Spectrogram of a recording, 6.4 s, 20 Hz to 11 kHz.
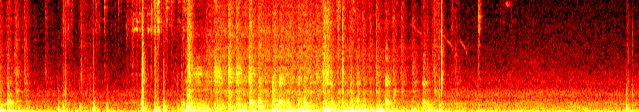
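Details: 1.5 BMC diesel narrowboat engine: starter cranks in uneven bursts with weak catches that die out, never picking up speed; happens every start. Hard starting, cranks but won't fire.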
